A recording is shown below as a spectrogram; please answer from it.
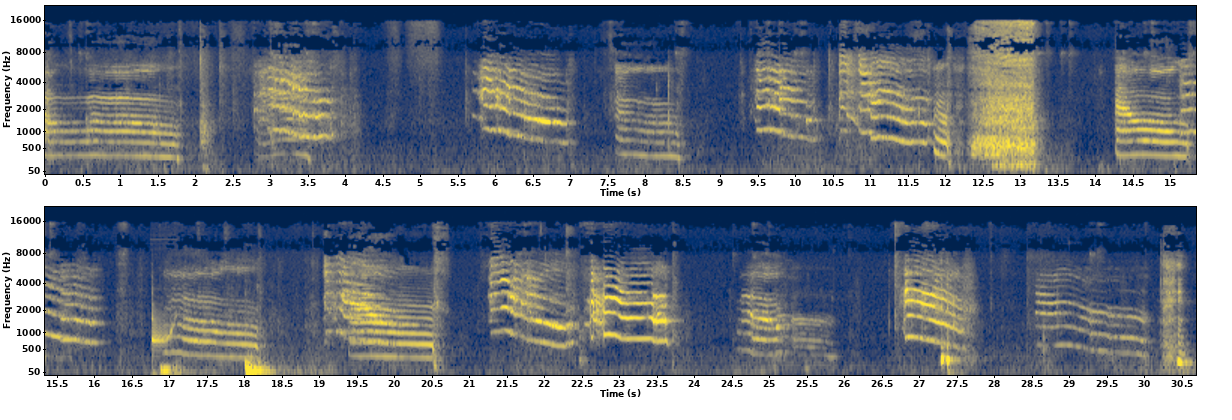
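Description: Two domestic cats meowing back and forth in turn, about fifteen meows with short gaps between them, many of them long calls falling in pitch. About twelve seconds in comes a brief noisy rush, and around seventeen and eighteen seconds two low thumps.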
